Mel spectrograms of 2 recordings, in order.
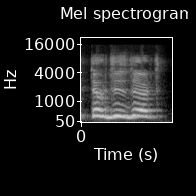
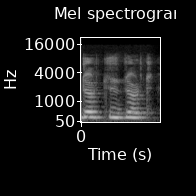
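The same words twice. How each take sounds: First: "Dört yüz dört" louder, rising on "yüz"; exclaimed. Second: Said in the usual way. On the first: Real, not acted. Exclaiming "Dört yüz dört" to viewers, louder with a rise on "yüz". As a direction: blurt "Dört yüz dört" out loud with a lift on "yüz". Repeats the number after laughing.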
